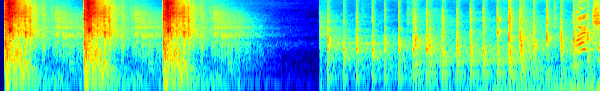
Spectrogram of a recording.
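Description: Three heavy cinematic impact hits under an opening title card, less than a second apart, each ringing out in a long fading tail. After a brief silence comes a fast, even run of knocks, about six a second, over a low rumble.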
